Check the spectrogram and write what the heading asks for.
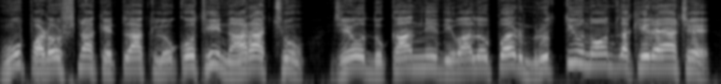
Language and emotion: Gujarati, angry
